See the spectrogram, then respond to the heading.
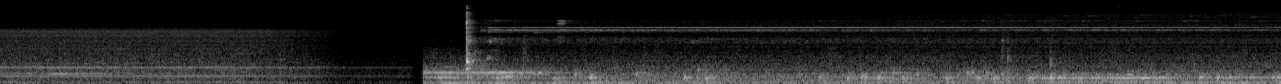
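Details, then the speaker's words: GE Profile PFS22MISBWW refrigerator (bought 2007) that stopped cooling, plugged in with the new control board: a steady tone, silence, then a hissing rush with no deep compressor hum. The compressor vibrates weakly and stays cool; the owner suspects the compressor, start relay/overload/run capacitor or a leak. "can feel the vibration of the compressor but it doesn't just doesn't seem to have the the power that it seems like it would normally have"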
